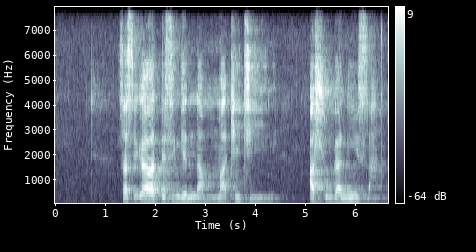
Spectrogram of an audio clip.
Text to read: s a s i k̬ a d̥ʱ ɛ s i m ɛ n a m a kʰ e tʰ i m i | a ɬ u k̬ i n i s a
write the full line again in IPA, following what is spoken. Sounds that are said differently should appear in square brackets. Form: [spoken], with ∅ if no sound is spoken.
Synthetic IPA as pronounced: s a s i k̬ a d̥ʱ ɛ s i [ŋ] ɛ n a m a kʰ e tʰ i [n] i | a ɬ u k̬ [a] n [iː] s a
